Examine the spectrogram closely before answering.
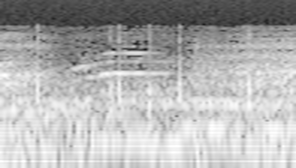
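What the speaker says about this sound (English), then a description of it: "I hear you, kitty." A pet cat in heat meows repeatedly, short faint cries at a steady rhythm over a constant low hum in a room.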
